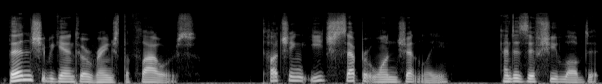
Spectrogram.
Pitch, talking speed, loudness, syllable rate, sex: 130 Hz, 180 wpm, -21 LUFS, 6.1 syllables/s, male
